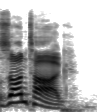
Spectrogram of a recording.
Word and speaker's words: Sonntag: Michael Sonntag. That's the German pronunciation from having taken years of German in high school and college. It means Sunday.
